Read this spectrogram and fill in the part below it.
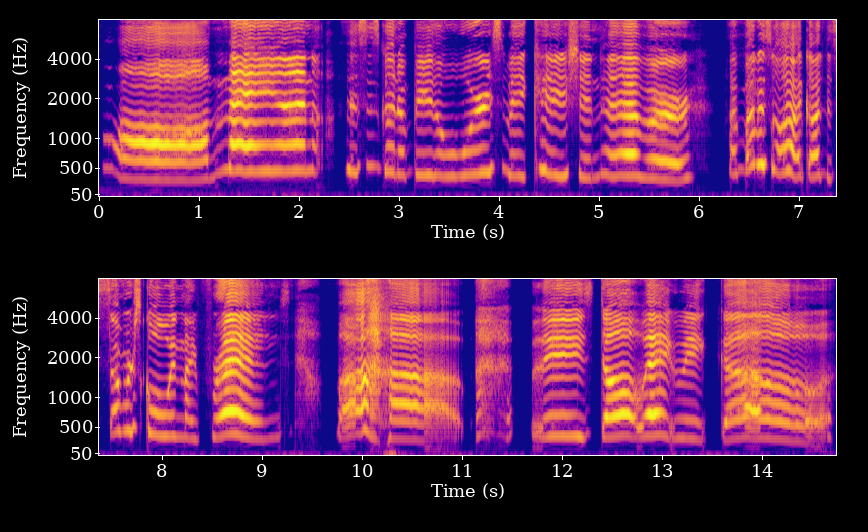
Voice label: Young Boy; Voiceover Actor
